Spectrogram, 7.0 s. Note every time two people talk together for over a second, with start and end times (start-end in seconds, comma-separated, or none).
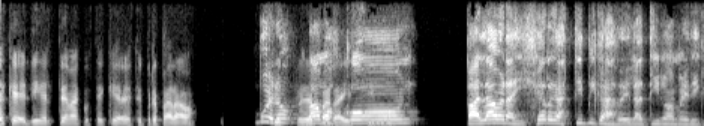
2.7-4.0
